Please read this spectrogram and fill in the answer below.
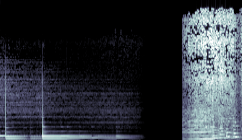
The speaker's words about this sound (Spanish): Atención al movimiento de la mosca, que cambio de ritmo, caracolea en las inmediaciones de la pared. Se dirige hacia la medular de la ventana y ojo, que ha habido un contacto fuerte dentro del área transparente.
